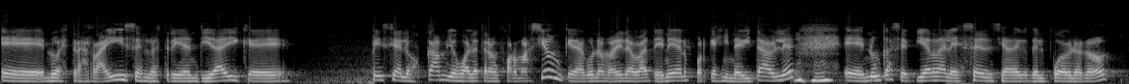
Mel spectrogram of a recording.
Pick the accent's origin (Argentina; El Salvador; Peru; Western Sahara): Argentina; Cortaderas, San Luis; Yo nací, me crié en Cortaderas, y hablo en nombre de nativo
